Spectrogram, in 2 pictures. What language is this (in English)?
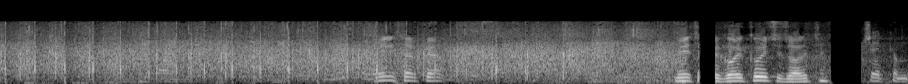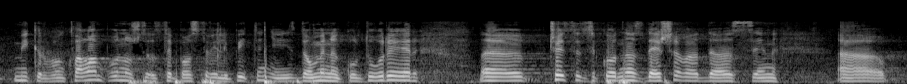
Serbian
